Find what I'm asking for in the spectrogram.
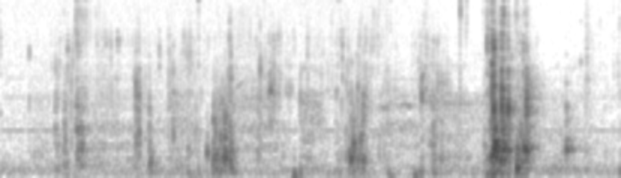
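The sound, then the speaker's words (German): Someone takes a quick sip of a drink. Soft, wet mouth and swallowing noises come in a few faint bursts, with one louder gulp near the end. “Aber ich trinke kurz nebenbei einen Schluck.”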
